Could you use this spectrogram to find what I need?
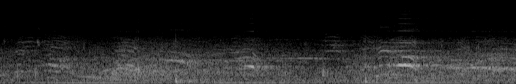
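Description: A crowd cheers as a basket is scored.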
